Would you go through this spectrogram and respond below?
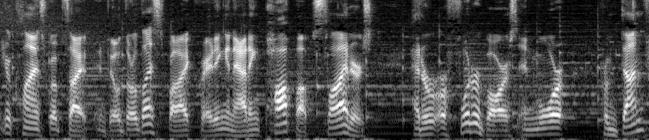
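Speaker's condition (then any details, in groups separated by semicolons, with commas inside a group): No condition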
